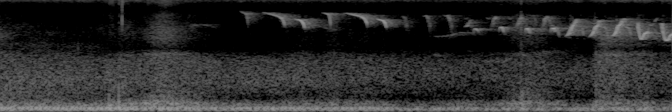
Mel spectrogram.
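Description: A small songbird singing: a fast run of short high chirps that begins a little under two seconds in and carries on, over a faint steady low hum.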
